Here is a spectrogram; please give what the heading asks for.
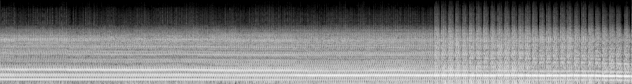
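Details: OMC 125 hp outboard on a dyno after replacing the bad VRO fuel pump: steady two-stroke buzz at even pitch, easing slightly at the end, no stumbling or surging; runs well without pumping the primer ball, fuel delivery fixed.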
